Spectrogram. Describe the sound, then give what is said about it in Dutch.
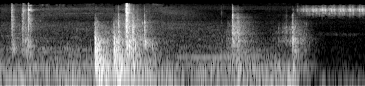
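A door opens with a brief creak and thud, then swings shut with a softer knock, a moderately loud handling sound with no talking. “Loop heel voorzichtig naar de deur en ga er doorheen.”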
